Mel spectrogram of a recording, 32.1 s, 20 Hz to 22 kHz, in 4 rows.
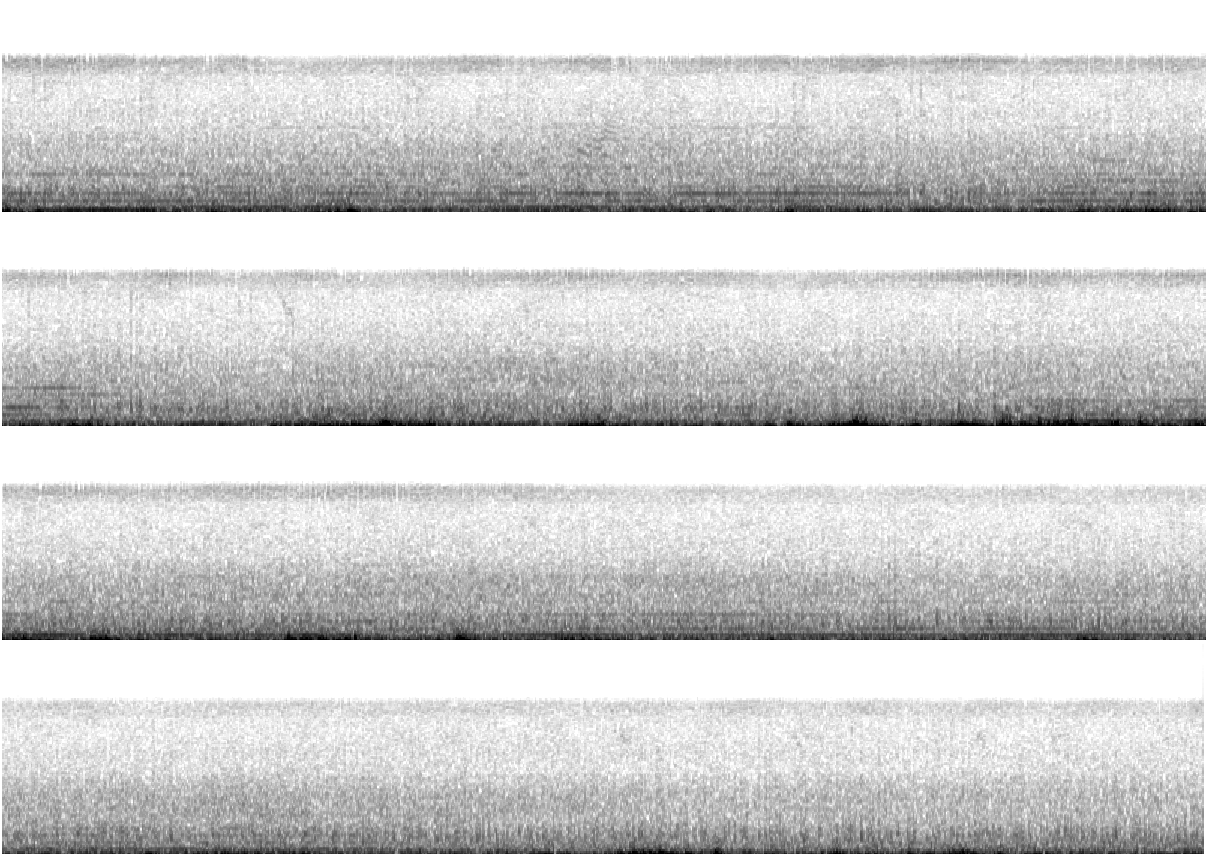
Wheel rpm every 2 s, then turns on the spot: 0, 0, 0, 0, 0, 0, 0, 0, 0, 0, 0, 0, 0, 0, 0, 0.
none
